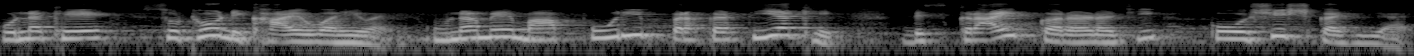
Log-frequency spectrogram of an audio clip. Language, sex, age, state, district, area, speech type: Sindhi, female, 30-45, Uttar Pradesh, Lucknow, urban, spontaneous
